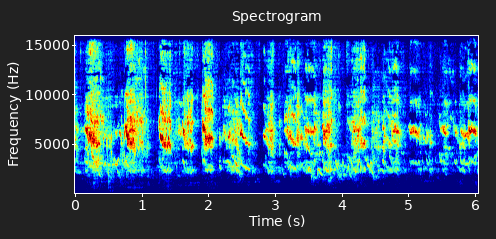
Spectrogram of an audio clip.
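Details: Budgerigars raised in a cage chatter with rapid high chirps and scratchy warbled phrases, loud bursts early on easing into softer, steadier twittering.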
